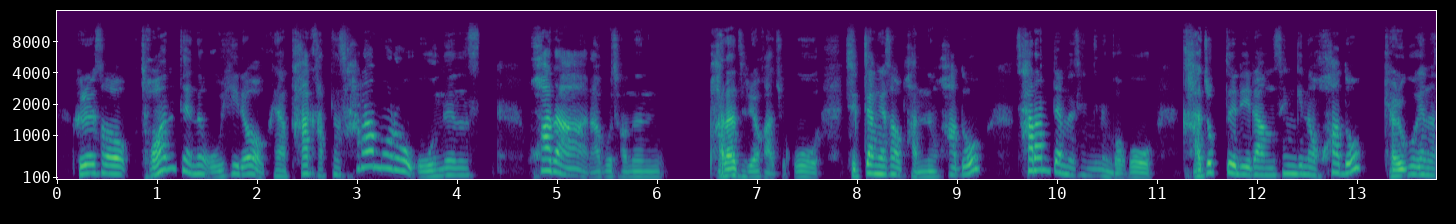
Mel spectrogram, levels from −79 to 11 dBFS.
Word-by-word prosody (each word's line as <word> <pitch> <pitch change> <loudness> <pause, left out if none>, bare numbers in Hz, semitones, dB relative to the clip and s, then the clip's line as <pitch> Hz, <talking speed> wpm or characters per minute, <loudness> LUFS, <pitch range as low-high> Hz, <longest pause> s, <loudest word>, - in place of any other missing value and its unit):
그래서 180 -2 +4
저한테는 215 - 0
오히려 165 +10 -1
그냥 125 -1 -5
다 180 - +3
같은 135 -1 -9
'사람으로 295 - 0
오는 140 +6 -4
스 - - -12 0.6
화다.'라고 145 - +3
저는 110 -1 -8 0.5
받아들여 120 -5 +4
가지고 110 -1 -6 0.2
직장에서 170 +4 +2
받는 110 +1 -5
화도 165 - -1 0.3
사람 255 - +4
때문에 190 -9 -1
생기는 140 -4 -12
거고 100 0 -2 0.3
가족들이랑 165 -7 +2
생기는 175 -1 -3
화도 200 +7 +1 0.2
결국에는 145 +3 +1
155 Hz, 290 characters per minute, -23 LUFS, 120-190 Hz, 0.6 s, 그래서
